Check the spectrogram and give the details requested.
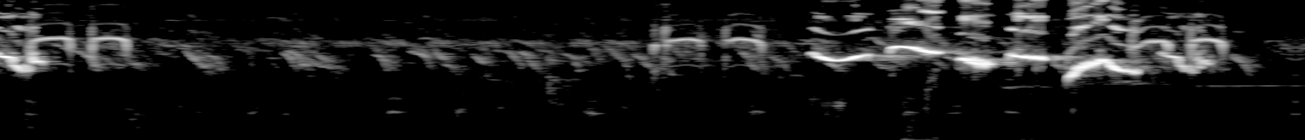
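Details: Oriental magpie-robin, called kacer, giving a lure song to coax other kacer to sing; soft chattering and paired arched chirps build into a loud burst of slurred, falling whistles.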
